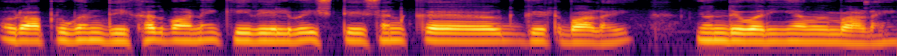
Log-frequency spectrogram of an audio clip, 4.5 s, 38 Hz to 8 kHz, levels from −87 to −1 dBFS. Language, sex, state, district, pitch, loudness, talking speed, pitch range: Bhojpuri, male, Uttar Pradesh, Deoria, 170 Hz, -16 LUFS, 200 wpm, 165-180 Hz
